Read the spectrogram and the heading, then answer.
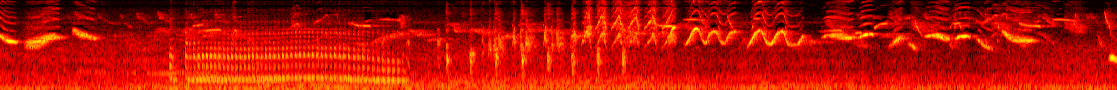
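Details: Old wild-caught Chinese hwamei, caged and praised for its voice, giving whistled notes, a long steady harmonic note lasting about two seconds, then rapid chirps and wavering high whistles.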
